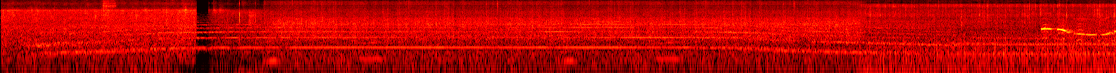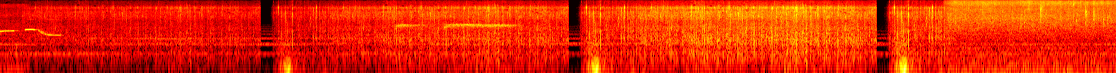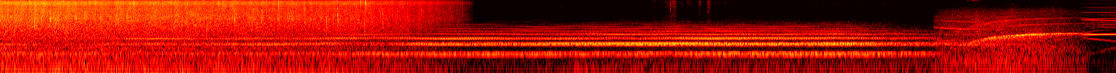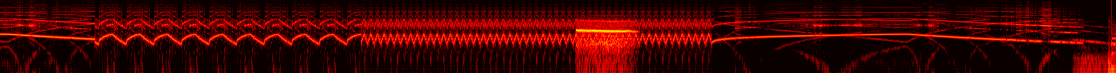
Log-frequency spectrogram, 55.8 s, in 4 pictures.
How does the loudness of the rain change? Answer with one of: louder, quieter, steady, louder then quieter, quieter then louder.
louder then quieter.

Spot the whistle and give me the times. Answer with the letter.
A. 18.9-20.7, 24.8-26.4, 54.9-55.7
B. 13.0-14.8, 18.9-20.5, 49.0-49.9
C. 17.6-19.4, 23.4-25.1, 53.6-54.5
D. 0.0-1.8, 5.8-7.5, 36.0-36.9
B.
